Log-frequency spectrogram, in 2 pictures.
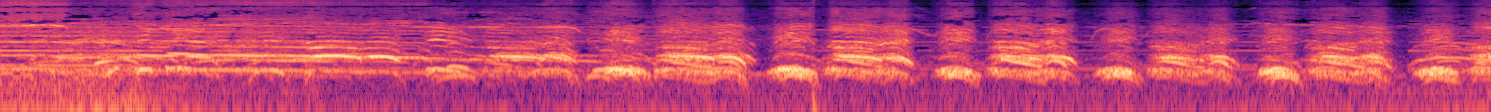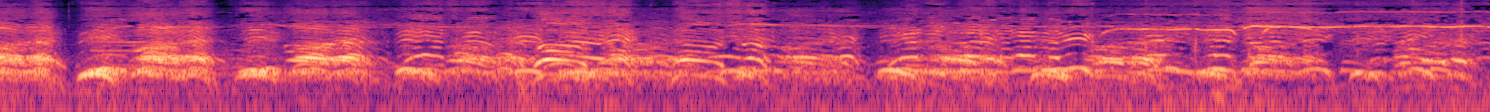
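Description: A crowd of supporters chanting the opposition leader's name together: a long drawn-out shout at first, then rhythmic chanting in a steady beat.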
